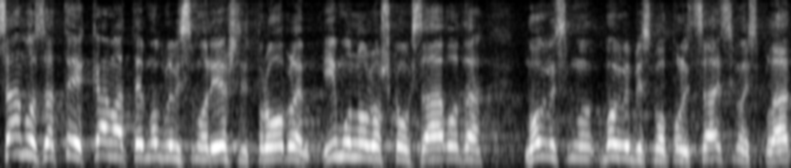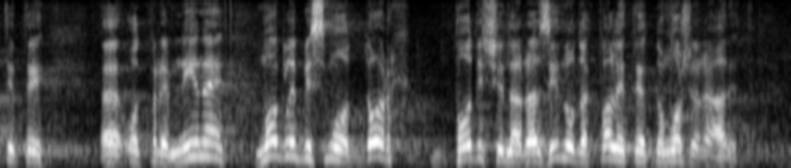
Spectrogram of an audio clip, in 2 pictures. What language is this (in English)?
Croatian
